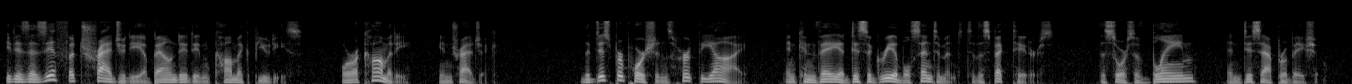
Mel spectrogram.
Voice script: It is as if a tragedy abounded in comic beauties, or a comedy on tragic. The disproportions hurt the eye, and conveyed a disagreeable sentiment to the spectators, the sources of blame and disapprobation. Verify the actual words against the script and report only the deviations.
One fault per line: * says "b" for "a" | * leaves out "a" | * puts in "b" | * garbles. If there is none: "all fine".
* says "in" for "on"
* says "convey" for "conveyed"
* says "source" for "sources"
